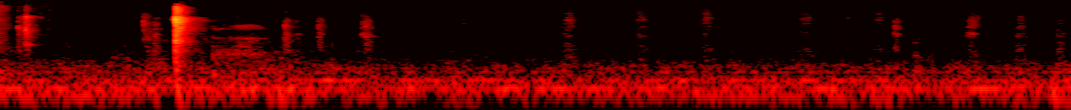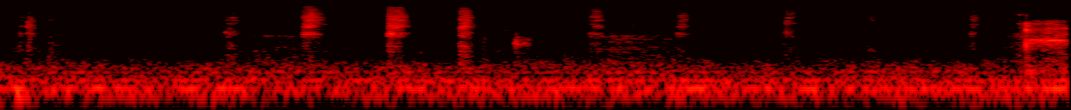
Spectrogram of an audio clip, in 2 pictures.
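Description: A pencil moves lightly across a paper card with soft, scratchy strokes, drawing ranunculus flowers in a quiet room. Short separate strokes come in an irregular rhythm, faint and close, over a low steady hum.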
